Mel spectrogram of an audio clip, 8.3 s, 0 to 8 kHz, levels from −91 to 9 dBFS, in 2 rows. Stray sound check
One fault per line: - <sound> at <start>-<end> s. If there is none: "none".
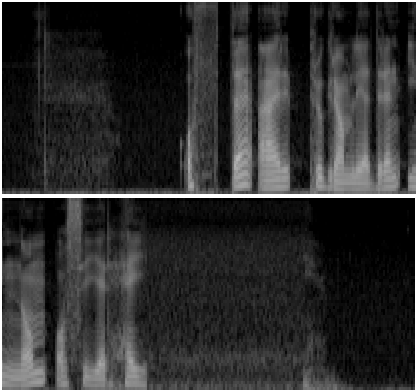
none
